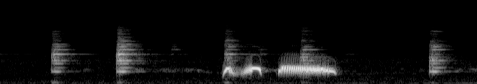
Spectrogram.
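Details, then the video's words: Spotted dove used as a lure to stimulate other doves. It gives one low phrase, a warbled double note and a long steady coo, between sharp knocking clicks. "thuc gu tho pha cu moi tho pha gu thuc gay goi"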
